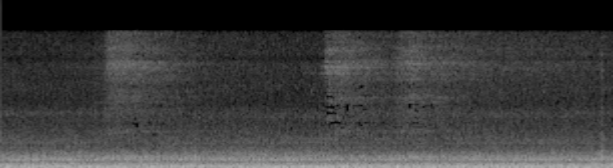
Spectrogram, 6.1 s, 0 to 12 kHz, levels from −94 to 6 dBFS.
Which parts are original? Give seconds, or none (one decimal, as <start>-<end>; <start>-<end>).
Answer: 0.0-0.6; 1.3-6.1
